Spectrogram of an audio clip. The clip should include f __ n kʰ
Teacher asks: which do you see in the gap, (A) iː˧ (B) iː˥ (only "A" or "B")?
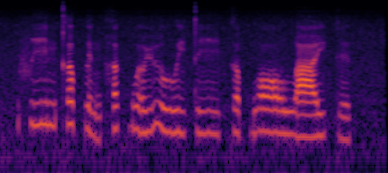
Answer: B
